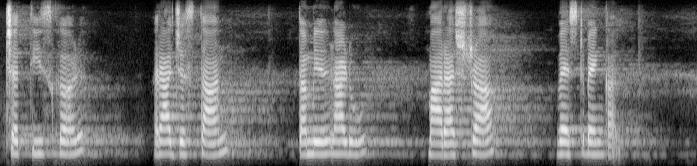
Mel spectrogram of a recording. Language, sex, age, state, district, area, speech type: Goan Konkani, female, 18-30, Goa, Quepem, rural, spontaneous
